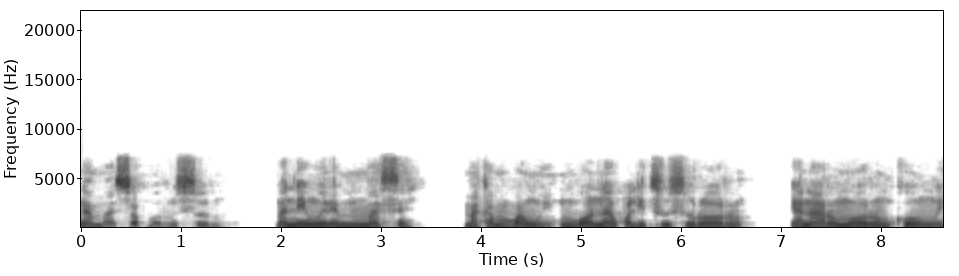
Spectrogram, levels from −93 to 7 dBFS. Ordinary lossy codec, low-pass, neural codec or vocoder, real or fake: AAC, 48 kbps; 7.2 kHz; none; real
